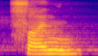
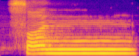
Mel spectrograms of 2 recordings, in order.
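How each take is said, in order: First: The final nasal sound is held briefly. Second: The final nasal sound is held too long. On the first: The speaker calls it right. "Or que la prononciation correcte, c'est son" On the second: The speaker calls it wrong. "L'erreur, c'est de dire son. on a rajouté beaucoup de temps"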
